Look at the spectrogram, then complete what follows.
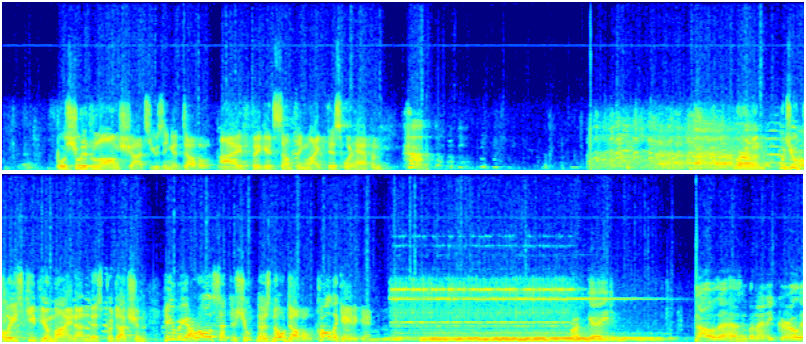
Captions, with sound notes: We'll shoot it in long shots using a double. I figured something like this would happen! - Huh! (audience laughing) - Mervin, would you please- - Oh! - Keep your mind on this production? Here we are all set to shoot and there's no double! Call the gate again. (phone ringing) - Front gate. No, there hasn't been any girl here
